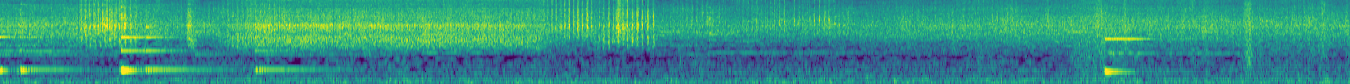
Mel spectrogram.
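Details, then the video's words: A steady, high shimmering chorus of crickets on a prairie, with cowbells clanking several times over it: ringing tones early on, a pause, then more bell strikes toward the end. "Sounds from a Prairie Crickets and Cowbells"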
